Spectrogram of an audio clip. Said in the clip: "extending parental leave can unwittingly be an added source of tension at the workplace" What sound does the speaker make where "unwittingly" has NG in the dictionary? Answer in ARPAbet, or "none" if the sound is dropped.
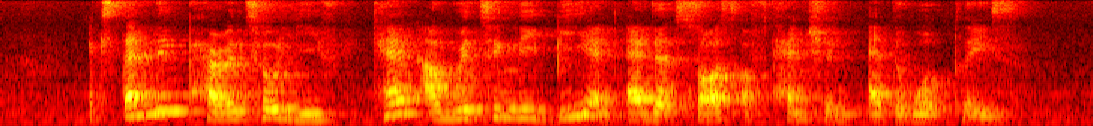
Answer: NG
